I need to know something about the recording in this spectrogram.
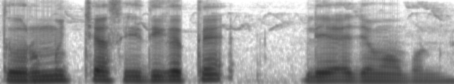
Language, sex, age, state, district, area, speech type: Santali, male, 30-45, West Bengal, Bankura, rural, spontaneous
